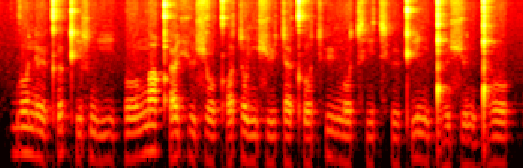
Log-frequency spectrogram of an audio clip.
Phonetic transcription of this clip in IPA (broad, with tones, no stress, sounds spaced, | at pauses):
ɡ o˥˧ n ø˧˩˧ kʼ ɵ˥˧ kʼ i˧˩˧ ɬ ŋ i˩˧˩ | o˨˦ ŋ ɔ˥˧ qʼ ʉ˨˦ ç ʉ˧˩˧ ɕ o˧˩˧ kʼ ɔ˨˦ t o˨˦ ɲ ɕ y˩˧˩ t œ˧˩˧ kʼ o˨˦ tʰ y˥˧ ŋ o˨˦ t͡sʰ i˩˧˩ t͡sʰ ʉ˩˧˩ kʼ i˥˧ ɲ ɡ͡ǃ ø˧˩˧ ɕ ʉ˩˧˩ n ɡ͡ǃ o˥˧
